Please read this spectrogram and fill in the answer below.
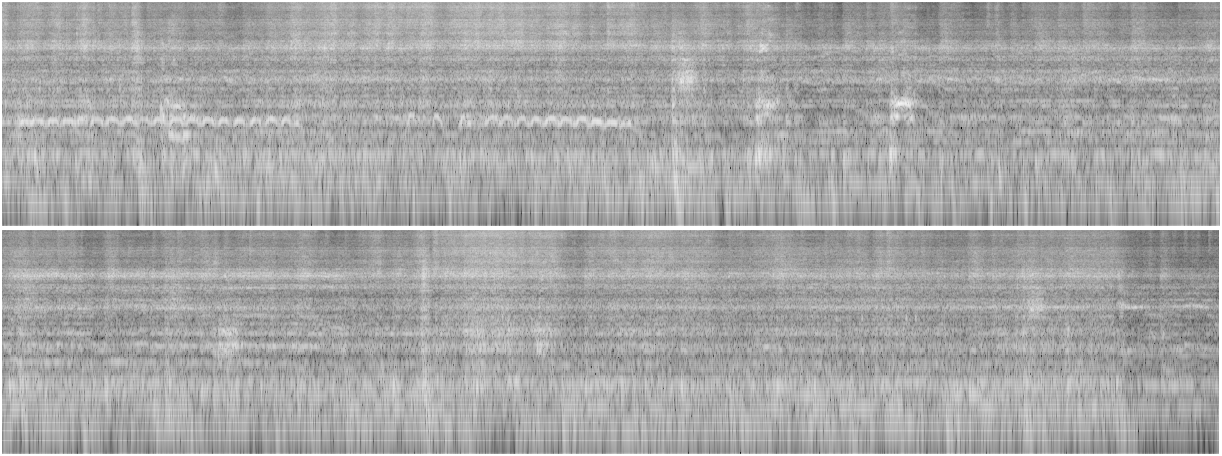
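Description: Background music with a dense, steady texture, a wavering held tone over the first six seconds, and a few short, sharp accents around seven to nine seconds in.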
